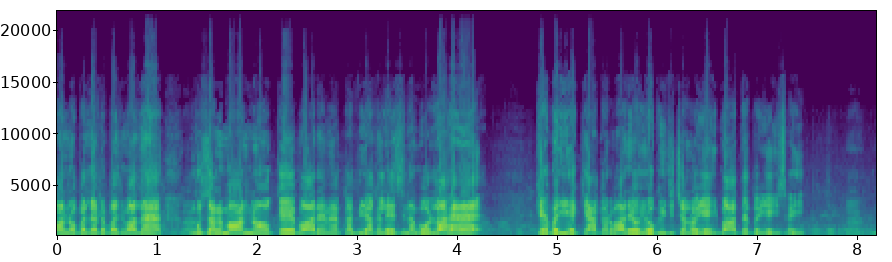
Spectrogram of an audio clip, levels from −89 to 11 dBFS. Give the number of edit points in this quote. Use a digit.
0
